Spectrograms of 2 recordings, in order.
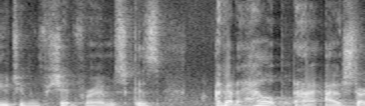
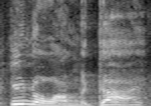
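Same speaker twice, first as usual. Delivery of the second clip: high, boastful voice; imitating George; 13 semitones higher than usual. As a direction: brag like George, pitched way up. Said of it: "You just referred to yourself in third person".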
